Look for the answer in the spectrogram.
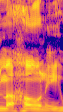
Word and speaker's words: Mahoney: The San Francisco State University president, Lynn Mahoney, which rhymes with baloney, wrote a letter to the campus community And in it, she called the Riley Gaines incident deeply traumatic for trans people.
